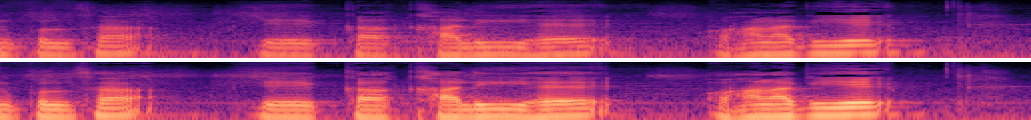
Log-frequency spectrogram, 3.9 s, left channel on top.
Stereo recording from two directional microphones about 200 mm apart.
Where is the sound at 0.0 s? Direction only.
30° right (ahead or behind).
